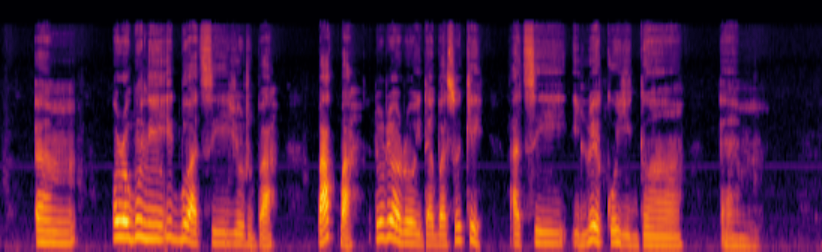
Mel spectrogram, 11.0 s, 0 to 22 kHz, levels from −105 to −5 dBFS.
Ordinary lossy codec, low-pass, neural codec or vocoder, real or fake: none; 14.4 kHz; vocoder, 44.1 kHz, 128 mel bands every 256 samples, BigVGAN v2; fake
